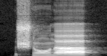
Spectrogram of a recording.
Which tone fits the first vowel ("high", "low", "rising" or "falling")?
low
